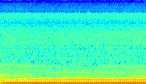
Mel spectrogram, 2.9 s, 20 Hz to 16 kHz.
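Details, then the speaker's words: 1996 Suzuki Jimny K6A turbo manual with aftermarket exhaust, held at 3000 rpm: even deep drone with smooth exhaust pulse, no stumbles, surging, loss of power or breakups; healthy engine. "You can see there's no stumbles, no loss in power, no breakups."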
